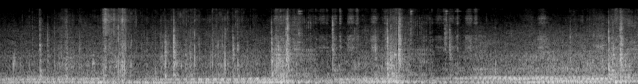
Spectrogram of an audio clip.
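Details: 1981 Suzuki TS 250 two-stroke started after years of sitting: uneven, popping two-stroke idle with some mechanical rattle over it, firing and staying running; normal running.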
